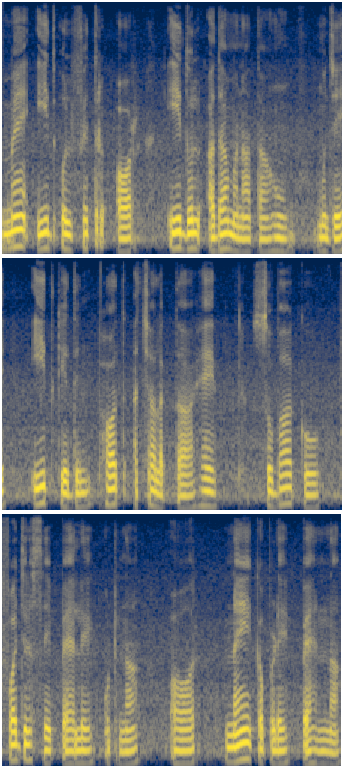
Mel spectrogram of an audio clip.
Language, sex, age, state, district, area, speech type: Urdu, male, 18-30, Uttar Pradesh, Shahjahanpur, rural, spontaneous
